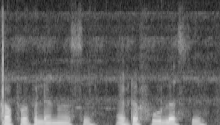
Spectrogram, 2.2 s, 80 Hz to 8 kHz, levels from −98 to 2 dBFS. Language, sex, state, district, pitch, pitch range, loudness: Bengali, male, Assam, Hailakandi, 130 Hz, 125-130 Hz, -22 LUFS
